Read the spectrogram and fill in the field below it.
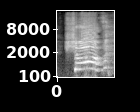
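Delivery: loud, high laughing shout of shut up; laughing yell. Retold or imitated. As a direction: yell it at him through laughter. Hushing friend next to worker.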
